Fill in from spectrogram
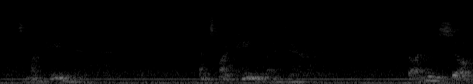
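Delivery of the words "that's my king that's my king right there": weeping whisper. A narrator's reading. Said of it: "the man began to cry".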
